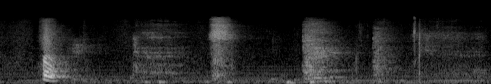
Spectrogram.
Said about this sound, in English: Excuse me one second, I can blow my nose.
